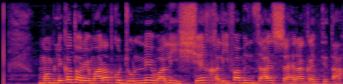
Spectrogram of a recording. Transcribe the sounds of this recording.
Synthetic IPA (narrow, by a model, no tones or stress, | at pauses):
mɐmlɪkət̪ɔːɾɪmaːɾət̪kod͡ʒoːɽneʋaːliʃeːxːɐliːfabɪnzaːɪzʃaɦɾakaɪb̚t̪ɪd̪aː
